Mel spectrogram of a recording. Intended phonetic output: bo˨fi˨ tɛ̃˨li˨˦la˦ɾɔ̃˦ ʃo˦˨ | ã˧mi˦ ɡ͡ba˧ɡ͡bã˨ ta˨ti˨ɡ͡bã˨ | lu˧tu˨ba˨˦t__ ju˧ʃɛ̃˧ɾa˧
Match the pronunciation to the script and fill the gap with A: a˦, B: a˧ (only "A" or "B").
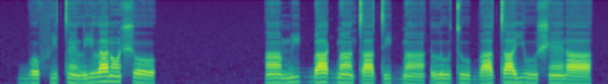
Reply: A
